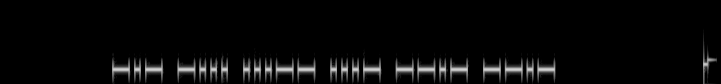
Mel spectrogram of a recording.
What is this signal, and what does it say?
Morse code, heard as a keyed tone, about 22 wpm, 700 Hz. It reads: KB3VQQ
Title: USA Call Signs - 6 Characters - 4x Character Spacing - 22wpm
